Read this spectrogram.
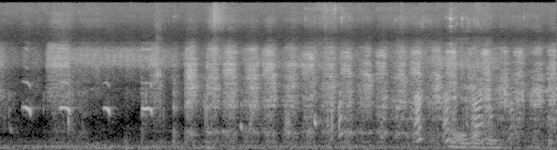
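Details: Weak German Shepherd puppies sleeping heaped on one another after a feed give four clear short whistled squeaks, then rustling, shuffling and a low murmuring voice take over.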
